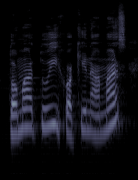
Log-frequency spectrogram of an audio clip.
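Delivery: ordinary delivery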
